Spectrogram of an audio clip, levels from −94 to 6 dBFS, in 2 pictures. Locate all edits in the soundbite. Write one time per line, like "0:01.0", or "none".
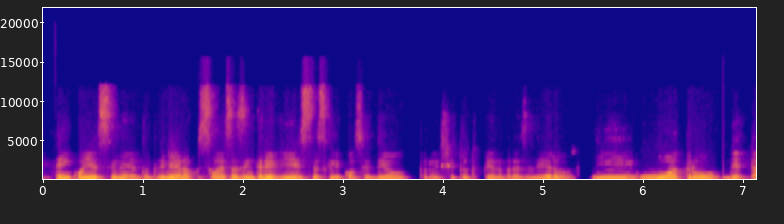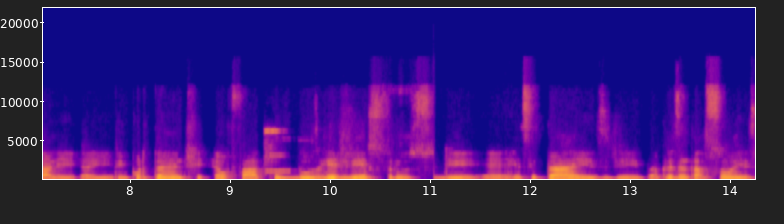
0:05.3
0:07.8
